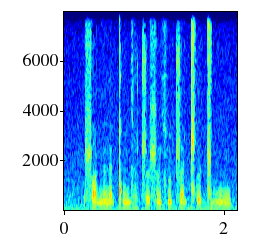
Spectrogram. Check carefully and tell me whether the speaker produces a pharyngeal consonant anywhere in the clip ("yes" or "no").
no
